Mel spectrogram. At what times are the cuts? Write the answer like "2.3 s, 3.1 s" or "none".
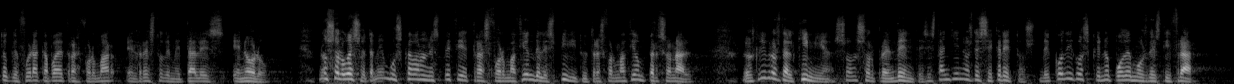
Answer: none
